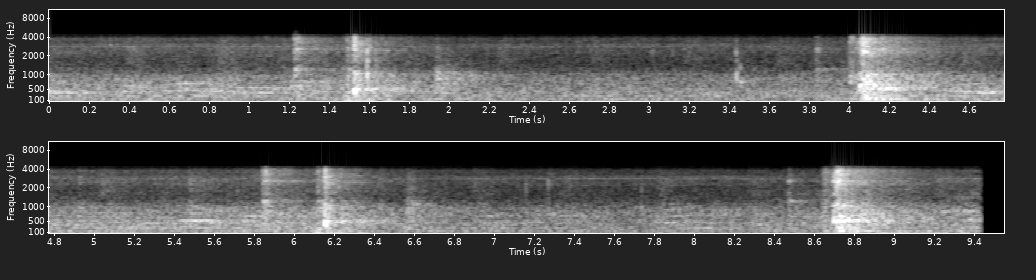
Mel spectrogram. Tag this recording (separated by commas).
Engine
